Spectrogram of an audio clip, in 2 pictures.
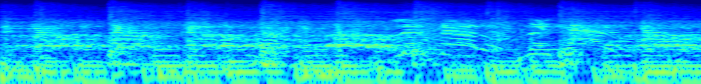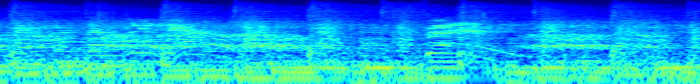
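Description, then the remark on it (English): A live concert crowd at a singer's show in London screams, cheers and sings the chorus by themselves loudly over booming guitar music, a dense, continuous roar of many voices that fills the whole stretch without pause. “The crowd's crazy. They're singing the chorus by themselves.”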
